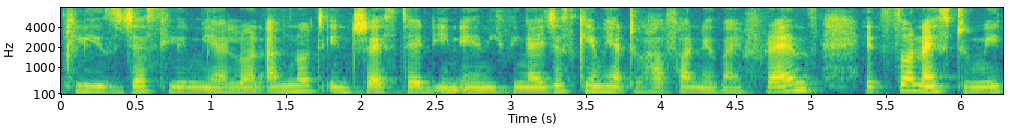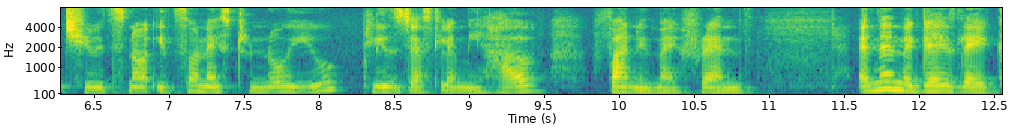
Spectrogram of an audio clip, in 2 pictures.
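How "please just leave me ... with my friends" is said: ordinary talk, nothing marked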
